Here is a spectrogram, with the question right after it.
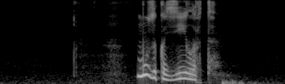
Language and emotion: Russian, sad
